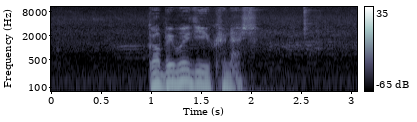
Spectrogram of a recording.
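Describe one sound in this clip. A man says a short farewell calmly, close by.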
